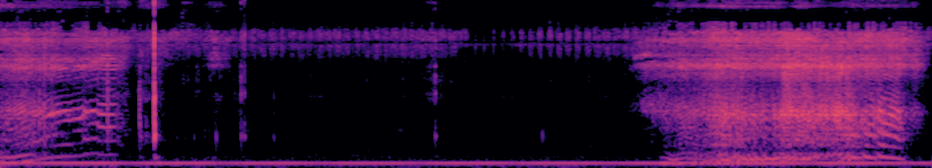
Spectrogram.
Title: Filming my dad snoring again (more loud snores !)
